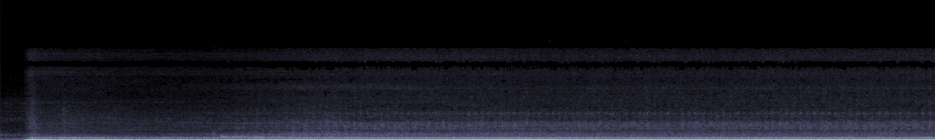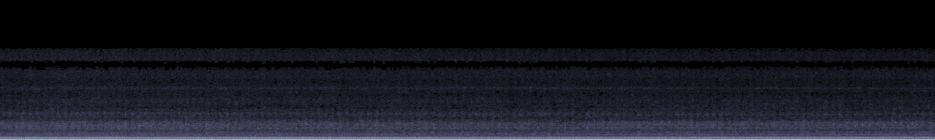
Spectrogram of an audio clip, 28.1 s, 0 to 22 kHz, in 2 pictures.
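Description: BMW E92 M3's 4.0-litre S65 V8 cold-starting through an iPE F1 exhaust: it fires about half a second in with a loud flare, then settles into a steady fast cold idle whose note shifts slightly twice. Heard from inside the cabin.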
